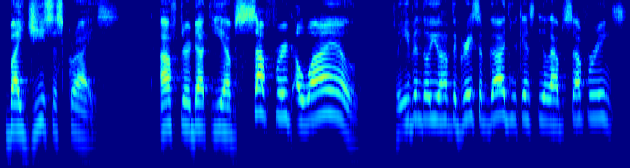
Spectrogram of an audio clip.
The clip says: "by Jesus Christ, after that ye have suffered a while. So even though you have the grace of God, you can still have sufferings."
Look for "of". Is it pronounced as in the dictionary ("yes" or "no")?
yes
